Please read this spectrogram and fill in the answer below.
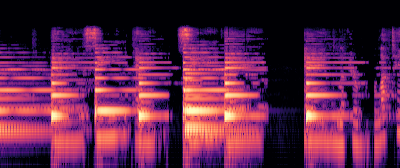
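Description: Upright piano played slowly with both hands: about six notes and two-note chords struck one after another, each left to ring and fade before the next. There is a short pause about two thirds of the way in, then softer notes near the end.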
